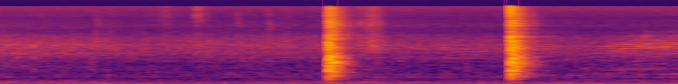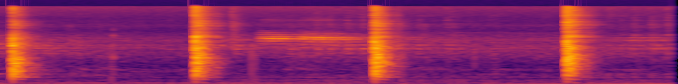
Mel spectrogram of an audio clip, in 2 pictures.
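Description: Red leather cricket ball bounced repeatedly on the face of a CEAT cricket bat: six sharp knocks, a little under a second apart.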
